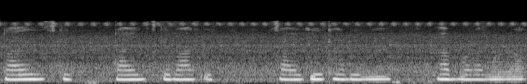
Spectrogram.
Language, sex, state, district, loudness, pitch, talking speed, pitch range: Hindi, female, Bihar, Katihar, -13 LUFS, 230 Hz, 100 wpm, 225-235 Hz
